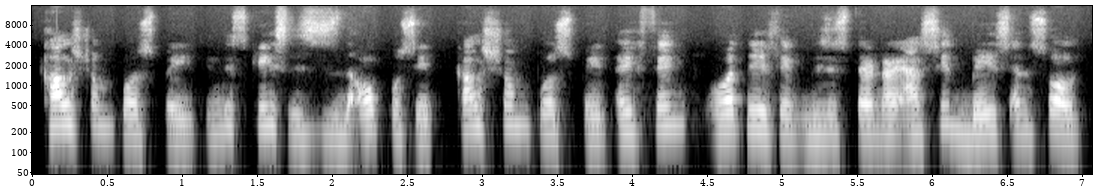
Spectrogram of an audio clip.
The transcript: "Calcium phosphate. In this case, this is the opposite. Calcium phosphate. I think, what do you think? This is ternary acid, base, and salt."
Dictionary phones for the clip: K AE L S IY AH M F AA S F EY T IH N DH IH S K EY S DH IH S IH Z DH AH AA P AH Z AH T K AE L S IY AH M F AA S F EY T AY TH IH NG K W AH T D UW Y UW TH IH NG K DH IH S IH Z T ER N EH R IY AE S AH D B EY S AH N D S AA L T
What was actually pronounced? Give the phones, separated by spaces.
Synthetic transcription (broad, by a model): K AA L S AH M P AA S P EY T IH N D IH S K EY S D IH S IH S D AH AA P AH S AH T K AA L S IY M P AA S P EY T AY TH IH NG K W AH T D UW Y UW TH IH NG K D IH S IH S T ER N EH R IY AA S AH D B EY S AH N D S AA L T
